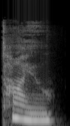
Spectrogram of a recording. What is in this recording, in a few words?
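"tile", British English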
